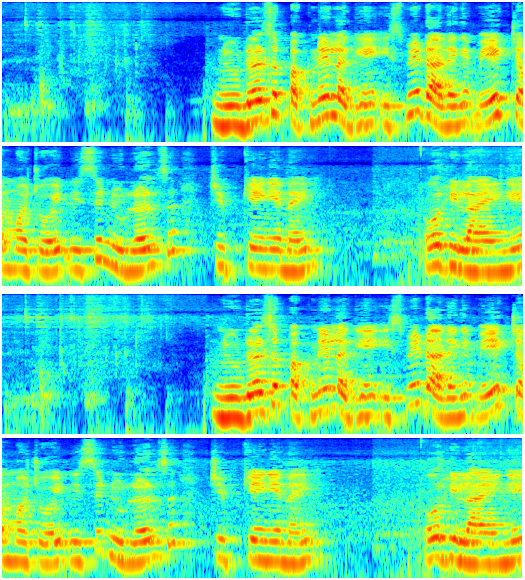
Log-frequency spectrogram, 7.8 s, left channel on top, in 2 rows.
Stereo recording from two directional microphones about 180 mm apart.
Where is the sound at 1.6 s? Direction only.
40° left (ahead or behind).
